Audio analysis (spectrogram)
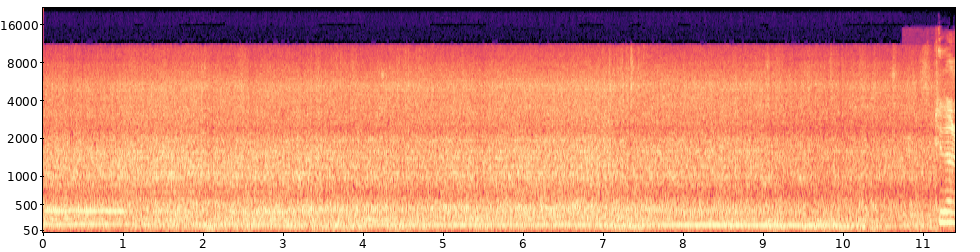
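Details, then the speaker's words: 1966 Mustang at freeway cruise with a new rear differential, short of its 500-mile break-in. A faint steady whine under the road roar, louder as it warms; the owner hopes it quiets after break-in. "mil on that differential so uh it's still a little noisy I'm hoping it breaks in by the time I hit the 500 Breakin Mark maybe it'll be [Music] quiet"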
